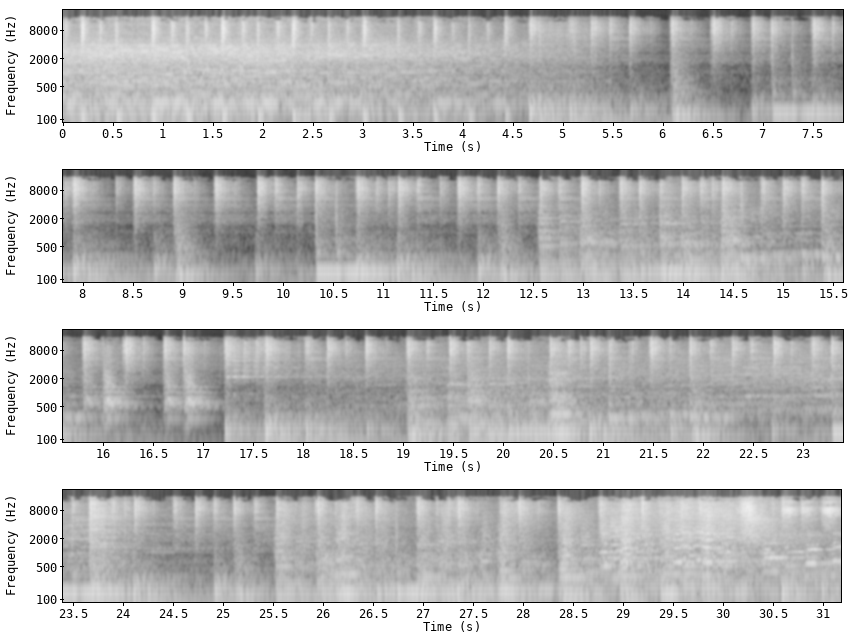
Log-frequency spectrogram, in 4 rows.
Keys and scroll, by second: 10.8 ctrl+Left, 17.0 -, 18.6 ctrl+g, 19.4 Insert, 19.8 v, 20.6 w, 21.5 KP_0, 21.7 Tab, 21.9 Return, 24.3 space, 30.4-31.1 typing.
